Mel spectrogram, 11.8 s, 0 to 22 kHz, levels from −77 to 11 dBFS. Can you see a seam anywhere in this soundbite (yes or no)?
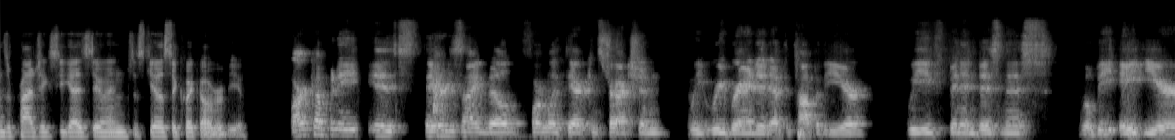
no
